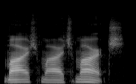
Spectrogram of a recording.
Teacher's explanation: Make sure that the R is present, but not the dominant sound. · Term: R sound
